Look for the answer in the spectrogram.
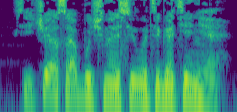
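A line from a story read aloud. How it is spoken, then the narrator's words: Cheerful. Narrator (Russian): весело сказал Генри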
